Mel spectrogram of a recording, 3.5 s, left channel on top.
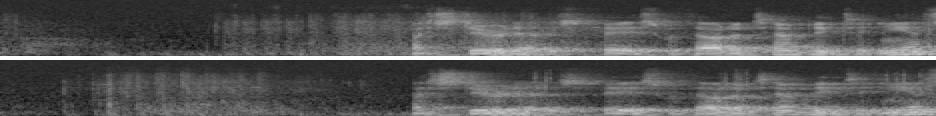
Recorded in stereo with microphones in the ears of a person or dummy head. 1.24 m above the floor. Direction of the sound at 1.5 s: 35° left (ahead or behind).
